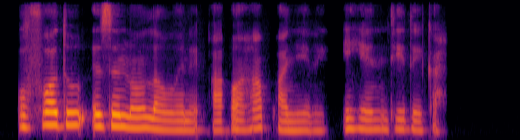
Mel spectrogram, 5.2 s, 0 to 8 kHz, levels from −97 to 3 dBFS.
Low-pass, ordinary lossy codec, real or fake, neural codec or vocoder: 7.2 kHz; none; fake; codec, 16 kHz, 0.8 kbps, ZipCodec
